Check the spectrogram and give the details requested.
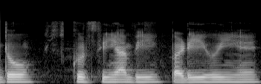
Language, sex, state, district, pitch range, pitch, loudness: Hindi, male, Uttar Pradesh, Lucknow, 110-115 Hz, 115 Hz, -18 LUFS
